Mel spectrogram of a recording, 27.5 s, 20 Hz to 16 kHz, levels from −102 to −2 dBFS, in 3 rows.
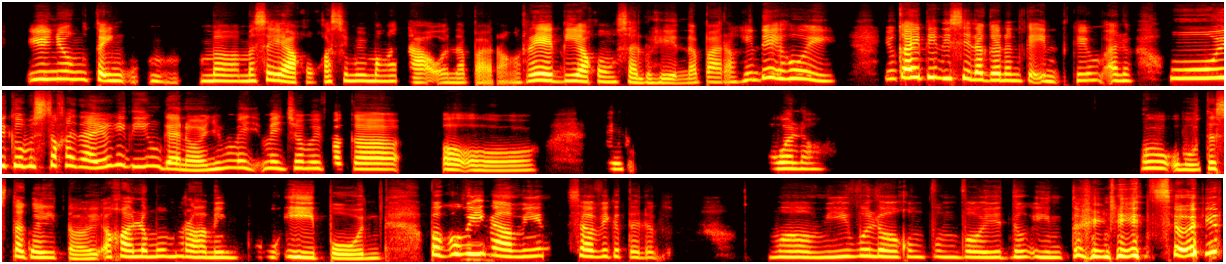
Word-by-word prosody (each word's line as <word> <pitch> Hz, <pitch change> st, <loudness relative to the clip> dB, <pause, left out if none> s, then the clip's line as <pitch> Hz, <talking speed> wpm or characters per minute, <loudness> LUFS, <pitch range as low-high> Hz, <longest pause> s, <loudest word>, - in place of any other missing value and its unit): yun 325 Hz, +2 st, +1 dB
yung 325 Hz, -1 st, -3 dB
thank 260 Hz, -5 st, +2 dB, 0.6 s
ma-masaya 250 Hz, -2 st, +2 dB
ako, 200 Hz, -1 st, -15 dB
kasi 245 Hz, +3 st, -4 dB
may 255 Hz, -, -1 dB
mga 245 Hz, -1 st, -3 dB
tao 190 Hz, -2 st, -2 dB
na 185 Hz, 0 st, -8 dB
parang 195 Hz, -1 st, -9 dB
ready 260 Hz, -1 st, +5 dB
akong 220 Hz, -2 st, +1 dB
saluhin 180 Hz, -4 st, -5 dB
na 175 Hz, -, -7 dB
parang, 210 Hz, 0 st, -5 dB
"Hindi 300 Hz, -, -2 dB
hoy," 320 Hz, -9 st, -1 dB, 0.4 s
yung 350 Hz, -, -8 dB
kahit 395 Hz, +1 st, +8 dB
hindi 380 Hz, -3 st, +3 dB
sila 350 Hz, -4 st, +2 dB
ganun 275 Hz, -2 st, +1 dB
ka -, -, -3 dB
in 235 Hz, -2 st, -5 dB
kay 275 Hz, +1 st, -6 dB
ano, 270 Hz, -2 st, -5 dB, 0.3 s
"Hoy, 370 Hz, +1 st, +3 dB
kamusta 380 Hz, +1 st, 0 dB
ka 390 Hz, -3 st, -2 dB
na?" 310 Hz, -3 st, +2 dB
yung 365 Hz, -, -2 dB
hindi 360 Hz, -4 st, -3 dB
yung 370 Hz, -5 st, -7 dB
ganun. 210 Hz, -5 st, 0 dB
Yung 265 Hz, +5 st, -3 dB
med 300 Hz, -6 st, -5 dB
medyo 285 Hz, 0 st, -3 dB
may 275 Hz, -2 st, -5 dB
pagka 245 Hz, -2 st, +1 dB, 0.3 s
oo. 200 Hz, -2 st, -2 dB, 0.6 s
Pero 245 Hz, 0 st, -6 dB, 1.0 s
Walang 255 Hz, -1 st, -2 dB, 2.4 s
Oo. 235 Hz, -7 st, -1 dB
Tas 270 Hz, +3 st, -2 dB
Tagaytay, 225 Hz, -9 st, -1 dB
akala 270 Hz, 0 st, +3 dB
mo 275 Hz, +1 st, -2 dB
maraming 235 Hz, -4 st, -1 dB, 0.2 s
u 235 Hz, -, -10 dB
ipon. 200 Hz, -5 st, +1 dB, 0.3 s
Pag-uwi 375 Hz, +3 st, +5 dB
namin, 280 Hz, -2 st, +3 dB, 0.2 s
sabi 275 Hz, -2 st, -1 dB
ko -, -, -2 dB
talaga, 230 Hz, -1 st, -7 dB, 0.8 s
"Mommy 245 Hz, +1 st, -1 dB
wala 275 Hz, -2 st, +1 dB
akong 250 Hz, 0 st, -5 dB
pambayad 240 Hz, -2 st, -3 dB
ng 250 Hz, 0 st, -2 dB
internet. 270 Hz, +4 st, +3 dB
Sorry 295 Hz, -2 st, +7 dB
na." 480 Hz, -, +5 dB
255 Hz, 140 wpm, -23 LUFS, 230-290 Hz, 2.4 s, kahit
